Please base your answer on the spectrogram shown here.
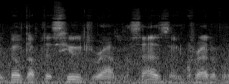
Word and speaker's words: Masada: Masada, I think it's Masada is how it's pronounced.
